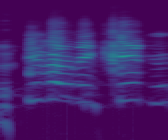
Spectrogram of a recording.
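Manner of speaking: very high-pitched voice. Retelling what a player said to the referee: high-pitched Steve Roach voice. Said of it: "'cause Steve had a very high voice".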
